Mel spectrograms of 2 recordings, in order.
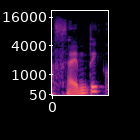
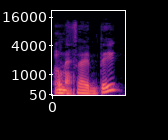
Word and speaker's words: authentic: Απλά προφέρεται, όχι authentic, authentic.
